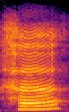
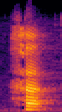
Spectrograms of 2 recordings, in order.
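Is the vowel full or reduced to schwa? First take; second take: full; schwa. First: The vowel is full and clear. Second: The vowel is reduced to a schwa.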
